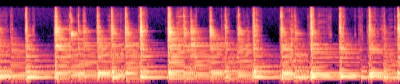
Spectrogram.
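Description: Riff played on a nylon-string acoustic guitar: a repeating pattern of bright plucked notes and chords in a steady, even rhythm, each attack ringing briefly before the next, played alone with no voices.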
